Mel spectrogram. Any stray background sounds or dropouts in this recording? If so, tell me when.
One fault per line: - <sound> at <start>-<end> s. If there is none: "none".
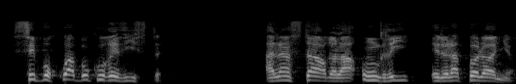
none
